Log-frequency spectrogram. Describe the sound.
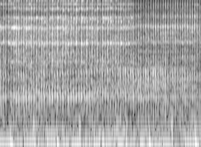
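A voice mimics a jackhammer with a loud, rapid, buzzing stutter of pulses, sustained without a break for several seconds, harsh.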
